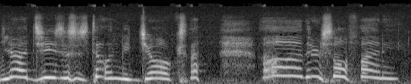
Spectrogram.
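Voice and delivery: high, giddy mocking imitation of a woman. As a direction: mimic a woman giggling about jokes. Preacher mimics woman laughing in spirit.

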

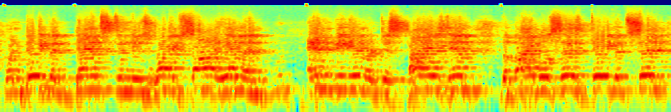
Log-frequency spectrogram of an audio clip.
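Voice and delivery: high, shouted exultant sermon; full-force preaching. Real, not acted. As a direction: drive each phrase home to rouse the congregation.

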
